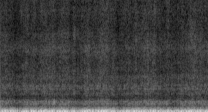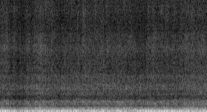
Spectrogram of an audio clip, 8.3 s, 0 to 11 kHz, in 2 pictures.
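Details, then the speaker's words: Ethanol-fuelled turbo car (Pulsar turbo, 2200cc injectors, K-series coil packs), first start after a cracked piston pin, ice cold so not revved; deep, even low idle with no ticking or knocking, full compression, oil pressure straight to 5; healthy. "Sounds like it got full compression. So it's alright. Oil pressure went straight to 5. So it's ice cold, so I won't be able to rev"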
